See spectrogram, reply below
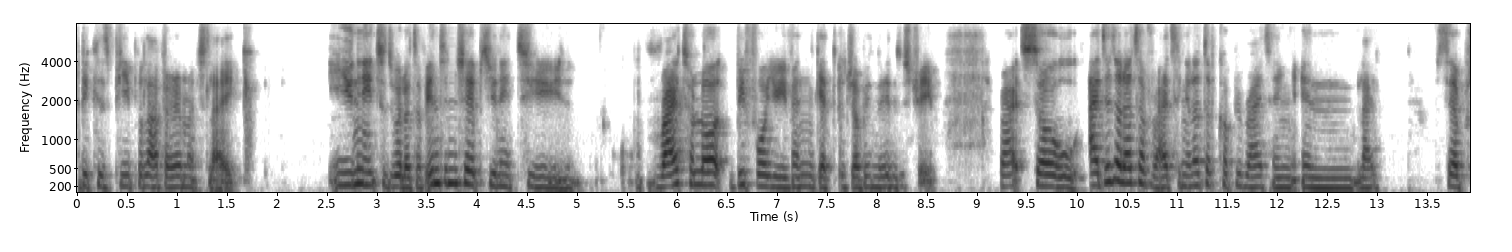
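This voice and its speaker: Chatty woman with a French accent. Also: mid-range voice. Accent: French, with some British. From France. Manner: chatty, frank, with frequent fillers and restarts. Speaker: interview guest, fashion writer. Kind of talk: casual interview answers.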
